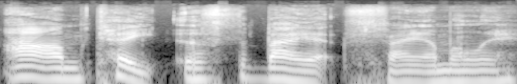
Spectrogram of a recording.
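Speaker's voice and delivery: rich Alabama drawl, near transatlantic. Voicing the ghost, imagined as from a rich Alabama family: rich Southern drawl. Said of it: "a southern drawl, like one of those rich fucking Alabama families".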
